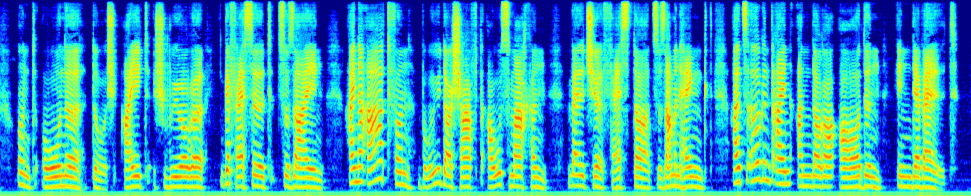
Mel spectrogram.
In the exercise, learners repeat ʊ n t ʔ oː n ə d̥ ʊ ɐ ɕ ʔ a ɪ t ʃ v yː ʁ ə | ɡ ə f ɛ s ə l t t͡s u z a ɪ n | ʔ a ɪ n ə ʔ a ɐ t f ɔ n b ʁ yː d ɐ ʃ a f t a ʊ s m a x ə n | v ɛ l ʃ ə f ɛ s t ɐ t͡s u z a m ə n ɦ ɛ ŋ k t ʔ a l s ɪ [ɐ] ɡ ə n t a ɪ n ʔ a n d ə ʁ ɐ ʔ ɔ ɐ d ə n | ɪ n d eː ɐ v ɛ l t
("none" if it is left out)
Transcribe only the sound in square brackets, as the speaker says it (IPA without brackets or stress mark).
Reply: ɐ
